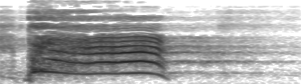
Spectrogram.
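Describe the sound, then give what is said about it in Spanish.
A small female dog lets out one loud, drawn-out bark, a sustained whiny tone of about half a second that cuts off and fades with a short echo. No one speaks. “No, que es que la perrita, que la...”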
